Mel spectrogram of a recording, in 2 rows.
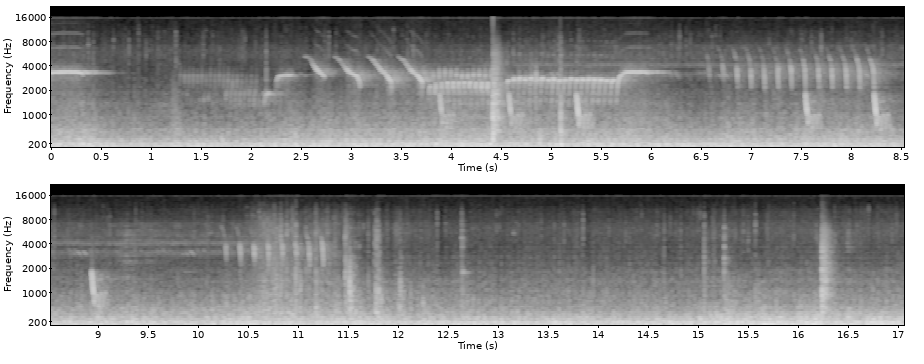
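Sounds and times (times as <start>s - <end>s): birds calling: 0.0s - 0.5s, 1.3s - 11.5s
steady low hum: 0.0s - 17.0s.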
